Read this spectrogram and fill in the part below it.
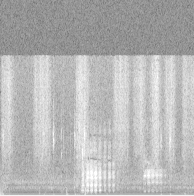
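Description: Goats in the Minecraft video game bleat in a few short, nasal calls clustered near the middle and end, moderately close over a quiet, low background with no talking.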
